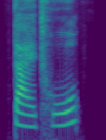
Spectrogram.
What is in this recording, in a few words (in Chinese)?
"歹徒", Chinese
